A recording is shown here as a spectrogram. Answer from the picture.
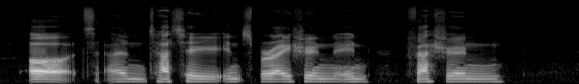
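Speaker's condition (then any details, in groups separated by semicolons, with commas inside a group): Cerebral palsy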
